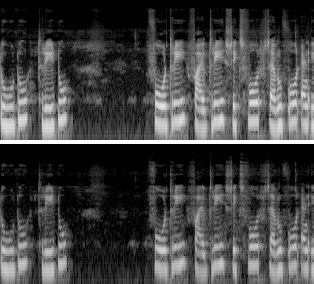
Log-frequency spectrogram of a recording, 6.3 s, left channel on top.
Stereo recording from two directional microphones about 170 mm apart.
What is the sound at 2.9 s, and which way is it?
Speech, 20° left (ahead or behind).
